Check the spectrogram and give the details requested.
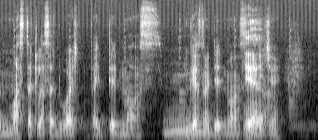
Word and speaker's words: deadmau5: also by a master class i'd watched by dead mouse you guys know dead monster yeah that's how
